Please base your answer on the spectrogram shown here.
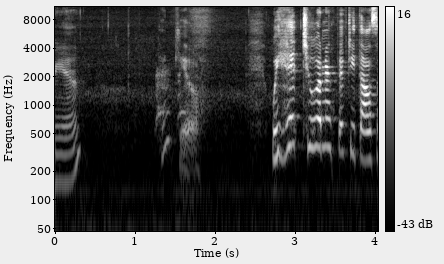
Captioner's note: Super Piggy barking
